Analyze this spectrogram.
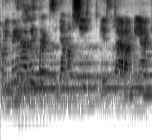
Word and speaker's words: Shin: Porque con estos dientes decimos Shin, y para decir el nombre de la letra tenemos que soplar muy fuerte. Inténtelo conmigo. Shin. Una vez más. Shin. Tenemos que soplar a los dientes de enfrente para poder pronunciar la letra.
